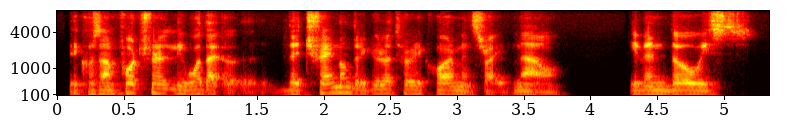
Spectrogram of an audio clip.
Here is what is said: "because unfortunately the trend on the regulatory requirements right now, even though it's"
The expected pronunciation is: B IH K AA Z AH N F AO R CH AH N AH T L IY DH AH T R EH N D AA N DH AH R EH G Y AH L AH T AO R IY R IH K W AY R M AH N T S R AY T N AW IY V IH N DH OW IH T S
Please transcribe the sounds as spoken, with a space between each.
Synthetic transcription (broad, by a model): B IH K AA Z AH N F AO R CH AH N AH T L IY DH AH T R EH N D AA N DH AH R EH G Y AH L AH T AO R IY R IH K W AY R M AH N T S R AY T N AW IY V IH N DH OW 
